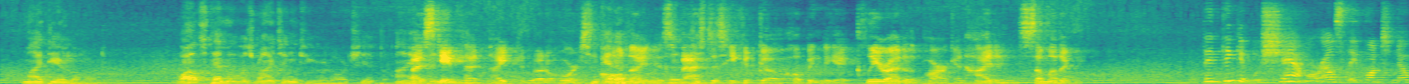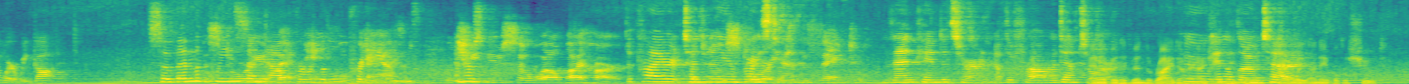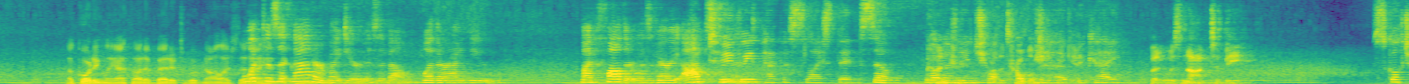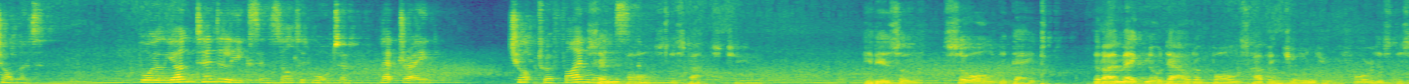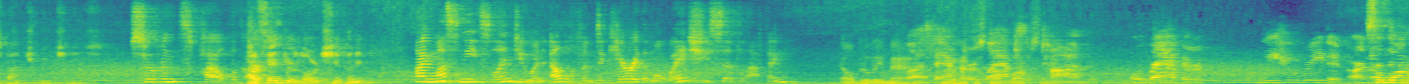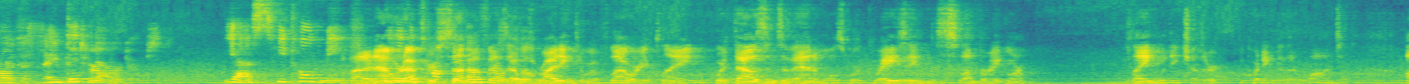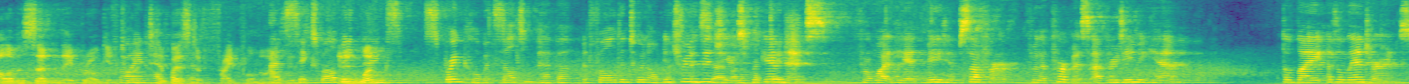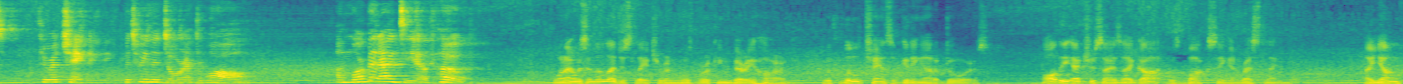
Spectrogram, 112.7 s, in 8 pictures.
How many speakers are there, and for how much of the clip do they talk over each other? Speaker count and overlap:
eight, about 26%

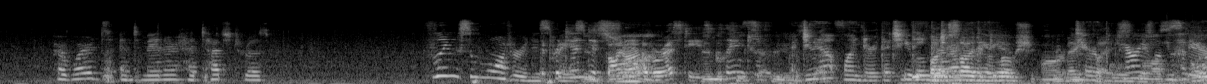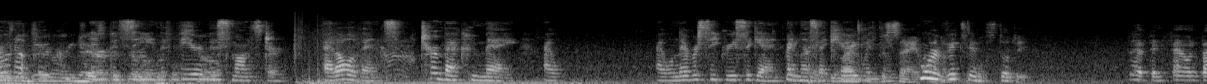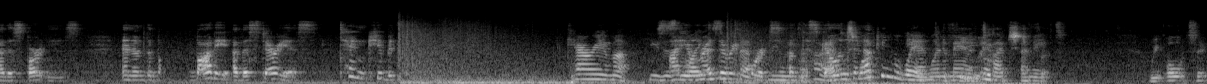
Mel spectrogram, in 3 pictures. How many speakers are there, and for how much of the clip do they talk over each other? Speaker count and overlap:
eight, about 41%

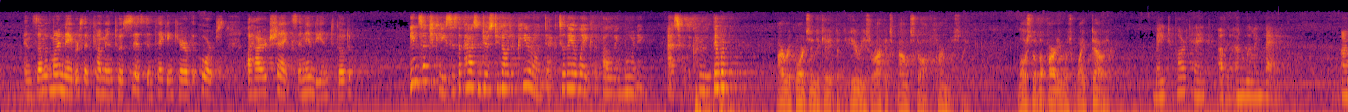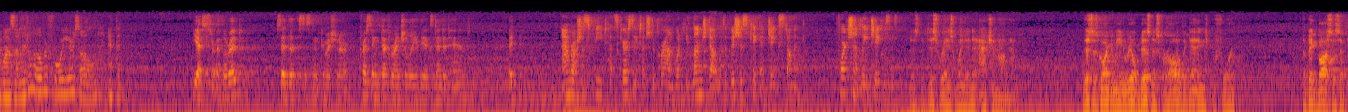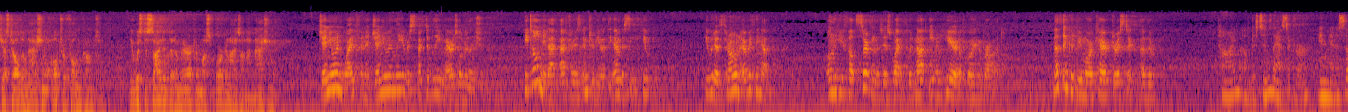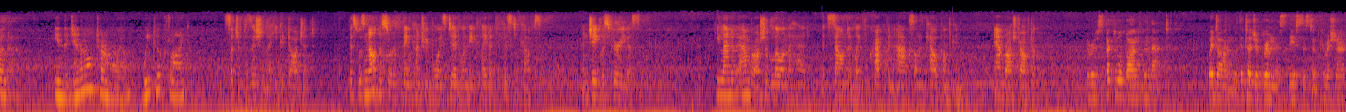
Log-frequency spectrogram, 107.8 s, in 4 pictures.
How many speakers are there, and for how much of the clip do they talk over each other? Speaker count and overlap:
six, no overlap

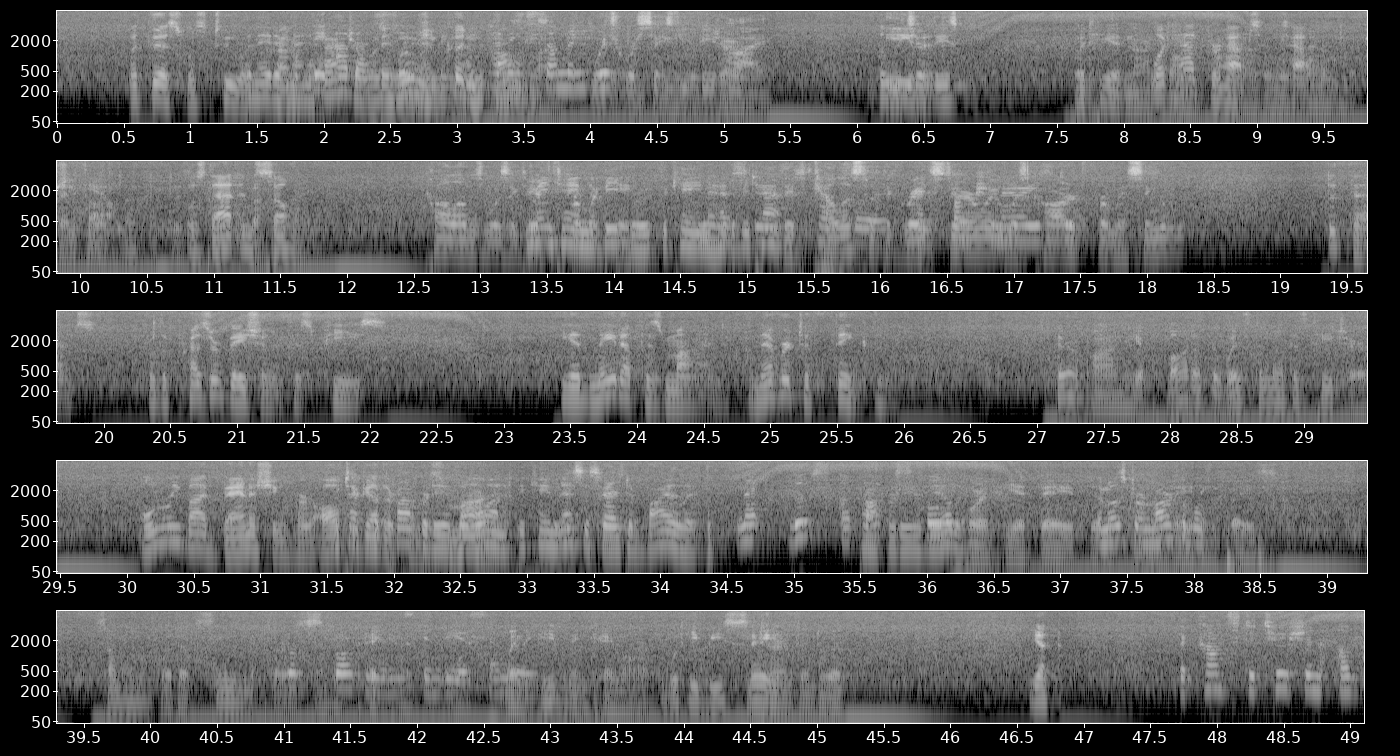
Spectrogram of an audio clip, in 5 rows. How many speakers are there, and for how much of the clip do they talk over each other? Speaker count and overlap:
five, about 45%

